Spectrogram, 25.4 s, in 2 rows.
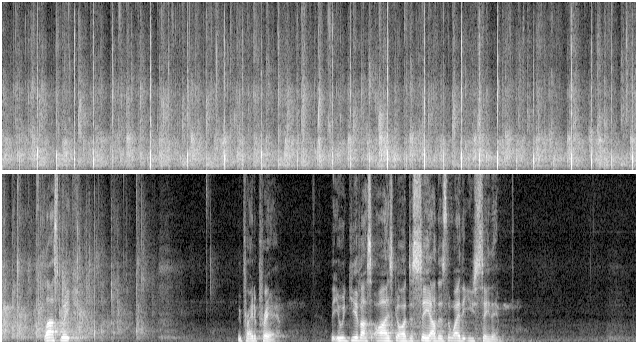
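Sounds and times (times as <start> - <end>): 
audience clapping: 0.0 - 15.8
speech: 13.6 - 14.3, 17.5 - 18.3, 19.3 - 22.8.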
